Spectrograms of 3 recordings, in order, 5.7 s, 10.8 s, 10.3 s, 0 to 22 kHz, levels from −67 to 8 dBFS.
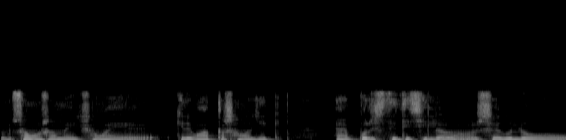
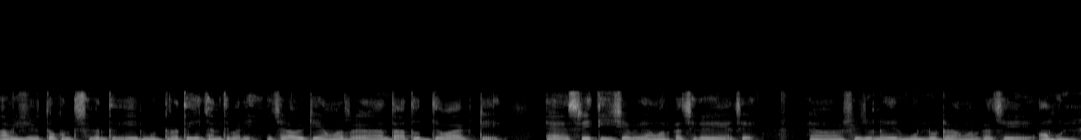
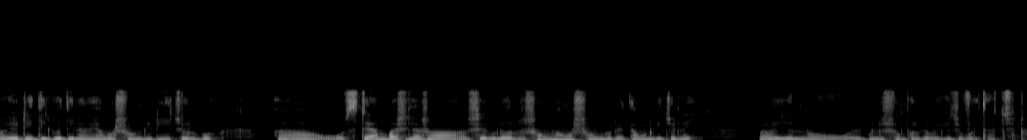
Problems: none marked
